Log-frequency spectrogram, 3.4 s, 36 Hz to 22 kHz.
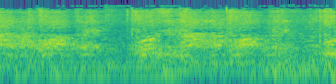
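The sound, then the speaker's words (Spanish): A crowd of protesters in Russia shouts slogans such as "Putin to the trenches" and "No to war" in unison, hours after Vladimir Putin announced a partial mobilization of about 300,000 reservists; a dense, loud roar of many voices rising and falling in rhythmic bursts with a brief dip in the middle. “Es el sonido de manifestantes que están gritando Putin a las trincheras, consignas como esa o este no a la guerra.”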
